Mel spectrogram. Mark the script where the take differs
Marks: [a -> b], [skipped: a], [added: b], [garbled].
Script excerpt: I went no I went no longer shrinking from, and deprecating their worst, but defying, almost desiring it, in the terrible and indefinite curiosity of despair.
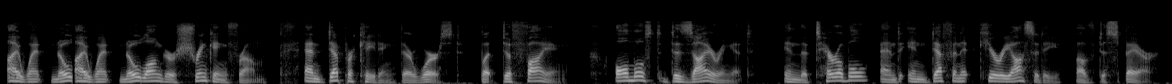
I went no I went no longer shrinking from, and deprecating their worst, but defying, almost desiring it, in the terrible and indefinite curiosity of despair.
